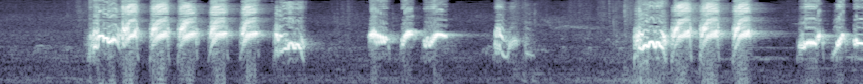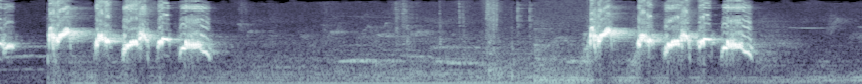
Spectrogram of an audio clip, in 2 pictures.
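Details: Red-whiskered bulbul singing in the morning, recorded as lure sound for training other birds: loud bursts of quick, bright whistled notes with rolling warbles, five phrases separated by short pauses, faint low hum in a quiet gap.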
